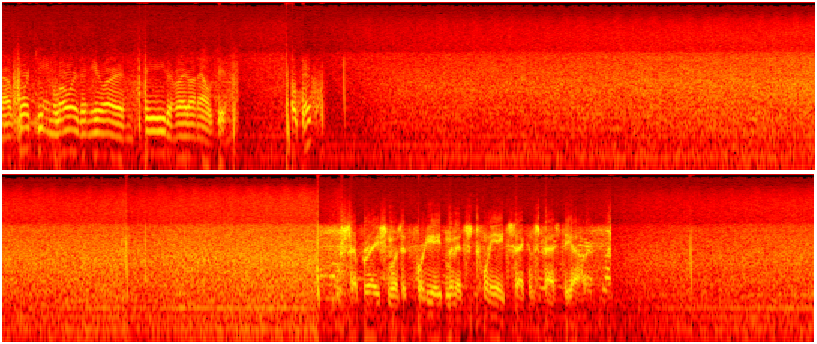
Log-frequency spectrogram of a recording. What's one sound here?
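A jet engine roars steadily nearby.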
